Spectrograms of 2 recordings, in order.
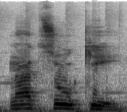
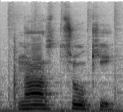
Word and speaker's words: Natsuki: help me all right it's Nat Nat natsuki not natuki natsuki made cap C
